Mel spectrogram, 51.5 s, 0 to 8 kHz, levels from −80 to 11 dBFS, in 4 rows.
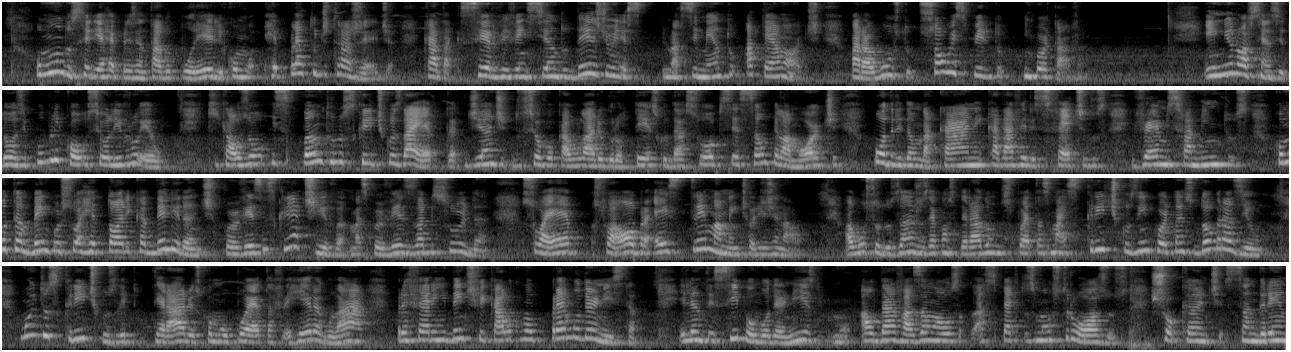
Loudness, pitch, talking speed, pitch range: -25 LUFS, 235 Hz, 135 wpm, 210-270 Hz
